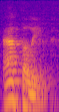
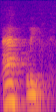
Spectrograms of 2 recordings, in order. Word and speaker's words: athlete: too many times you hear someone say athlete instead of athlete film or film mischievous for mischievous look up doubtful words in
